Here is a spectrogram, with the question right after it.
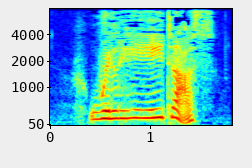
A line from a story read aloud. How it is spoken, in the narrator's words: said another rather nervously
